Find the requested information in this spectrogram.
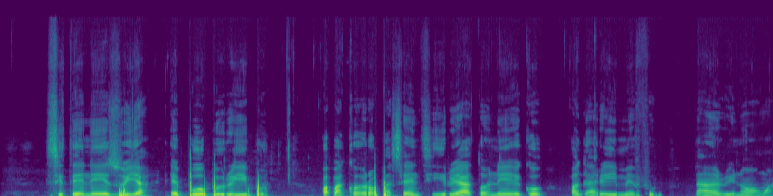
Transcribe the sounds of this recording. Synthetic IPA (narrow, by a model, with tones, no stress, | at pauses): si˦te˦ne˦zu˨ja˦ | e˦bo˦bu˨ɾi˦i˦bo˨ | ɔ˦k͡pa˨kɔ˨ɾɔ̰˨pa˨se˦n̩˨ti˨ɾi˦a˨tɔ˦ne˦ɡo˦ | ɔ˦ɡa˨ɾi˦me˦fu˨ | na˨n̩˦ɾi˦nɔ˦ŋʷa˦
